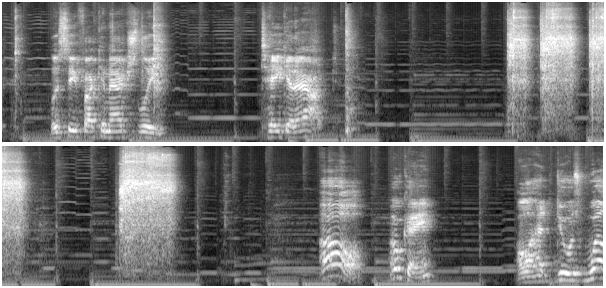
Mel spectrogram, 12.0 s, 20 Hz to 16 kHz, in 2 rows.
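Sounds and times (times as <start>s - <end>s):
impact driver bursts: 5.0s - 6.4s, 7.2s - 7.8s.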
